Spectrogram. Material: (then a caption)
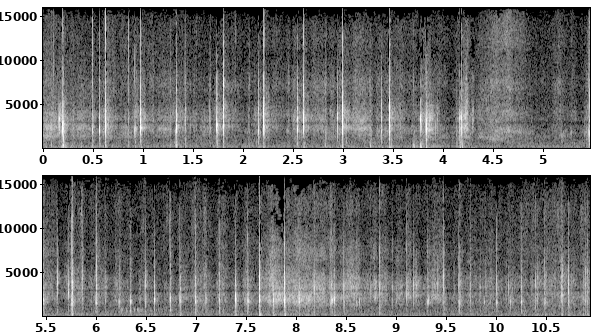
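Rubber. Hands wearing long, thin, hollow red rubber household gloves rub, squeeze and stretch against each other. Bright, dry squeaks and rubbing crackles come in quick bursts, with sharp, evenly spaced squeaks in the first four seconds. After a brief lull, a denser, softer run of rubbing clicks follows, all quiet with a faint steady low hum underneath.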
